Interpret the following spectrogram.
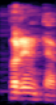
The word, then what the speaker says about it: printf: इसको प्रोनाउंस भी ऐसे ही करेंगे जैसे मैं इसको प्रोनाउंस कर रहा हूं, प्रिंट एफ, ठीक हो गया। यानी बोलने में ये आप इसको प्रिंट एफ ही कहेंगे।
